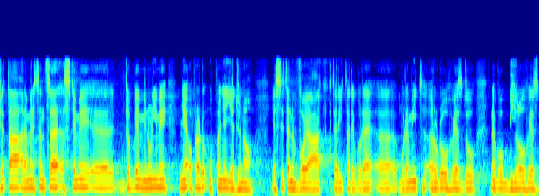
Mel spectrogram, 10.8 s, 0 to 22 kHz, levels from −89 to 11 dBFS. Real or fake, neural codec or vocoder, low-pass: real; none; 7.2 kHz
